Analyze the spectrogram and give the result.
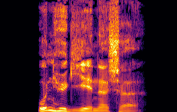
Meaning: inflection of unhygienisch: 1. strong/mixed nominative/accusative feminine singular 2. strong nominative/accusative plural 3. weak nominative all-gender singular
- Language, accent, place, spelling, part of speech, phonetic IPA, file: German, Germany, Berlin, unhygienische, adjective, [ˈʊnhyˌɡi̯eːnɪʃə], De-unhygienische.ogg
